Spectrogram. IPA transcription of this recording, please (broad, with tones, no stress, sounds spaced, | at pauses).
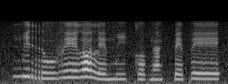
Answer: m i˦ r uː˨ v eː˦ l ɔ˦ l e˨ m iː˨ k o˨ ɡ ã˨ k͡p e˨ p eː˦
